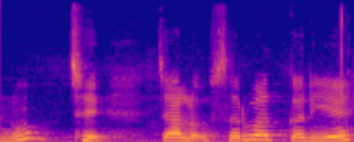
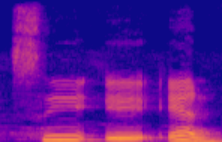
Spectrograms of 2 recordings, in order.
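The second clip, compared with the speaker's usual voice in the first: slow spelling out; 3 semitones higher, slower than usual. Shown as a demonstration. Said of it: "એનું ઉચ્ચારણ થાય કેન".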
